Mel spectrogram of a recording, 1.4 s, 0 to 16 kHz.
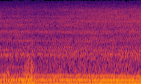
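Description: A 2014 BMW S1000R motorcycle engine revving at 40% throttle, heard as a loud steady engine drone with a strong tone and wind rush, held for a moment on the road.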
